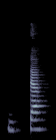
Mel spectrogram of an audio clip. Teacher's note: The sound is short. Ta, sharp sound means no flow of sound. So the sound creates and it is ending very abruptly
